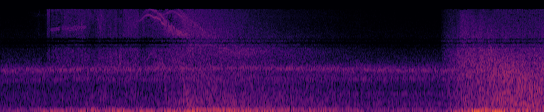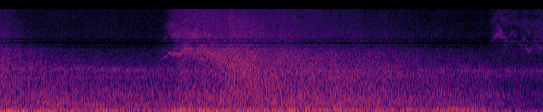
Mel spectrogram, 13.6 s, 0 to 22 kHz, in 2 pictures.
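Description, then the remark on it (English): Retro anime-style weather effects from Moon Echo Audio, inspired by the wind, thunder and rain sounds of 80s and 90s classic anime: a steady hiss of rain and rushing wind, broken by deep rumbling thunder bursts that swell sharply around the middle and again later, with a thin high whine throughout. “Vintage anime sound effects Thunder, Rain, Wind by Moon Echo Audio was inspired by the iconic weather sounds of wind, thunder, and rain used in various 80s and 90s classic anime.”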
